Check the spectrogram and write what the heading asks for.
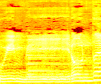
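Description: A male gospel vocal quartet singing long held chords in close harmony without words. The chord shifts about one and a half seconds in.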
